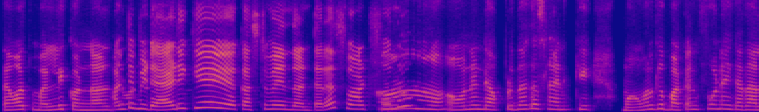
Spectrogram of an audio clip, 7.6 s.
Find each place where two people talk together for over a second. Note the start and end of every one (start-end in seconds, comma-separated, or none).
none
